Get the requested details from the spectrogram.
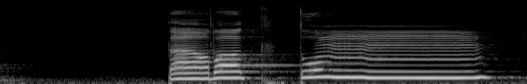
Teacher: dibunyikan secara tafkhim karena roknya ini berbaris di atas cara bacanya tebal pangkal lidah dinaikkan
